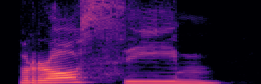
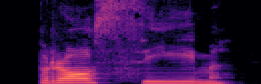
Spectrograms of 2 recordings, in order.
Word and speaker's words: Prosím: Prosím. Repeat after me. Prosím. One more time. Prosím.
